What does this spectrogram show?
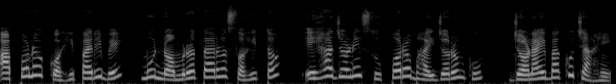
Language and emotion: Odia, neutral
